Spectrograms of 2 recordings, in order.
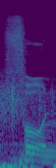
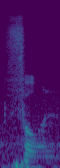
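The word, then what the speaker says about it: Phoon: He said it's P-H-O-O-N, pronounced spoon. So I'm thinking foon maybe. I don't think poon. I'm thinking foon possibly.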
